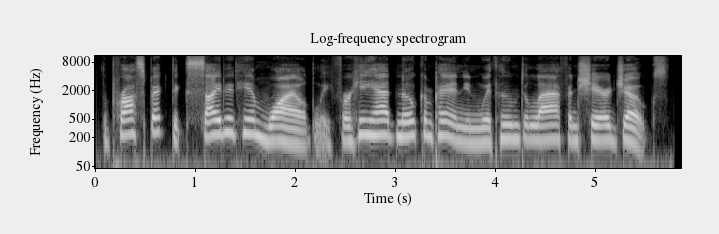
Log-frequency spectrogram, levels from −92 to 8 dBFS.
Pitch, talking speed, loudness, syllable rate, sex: 195 Hz, 175 wpm, -17 LUFS, 4.5 syllables/s, female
